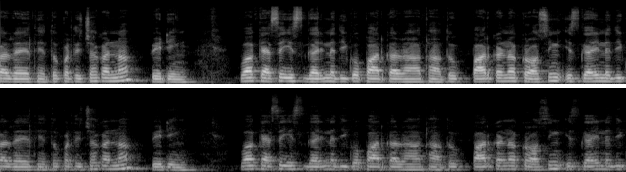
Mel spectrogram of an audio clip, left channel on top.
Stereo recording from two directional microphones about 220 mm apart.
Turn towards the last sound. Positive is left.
turn(degrees=50)  # may be behind; listen again after turning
